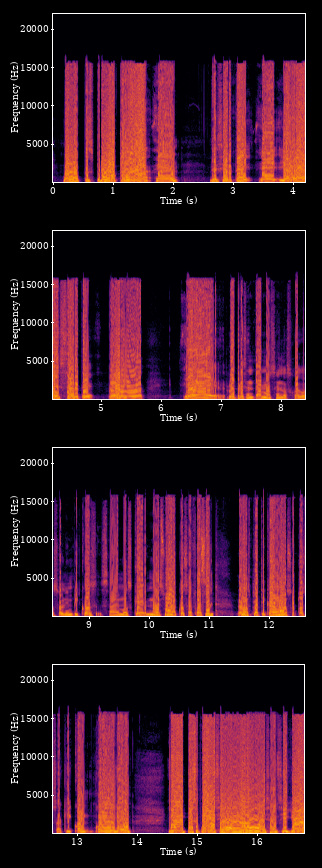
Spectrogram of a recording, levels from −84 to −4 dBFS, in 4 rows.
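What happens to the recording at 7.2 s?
At 7.2 s the speech is hit by integer overflow, which runs through the whole clip rather than starting there. The signal is driven about 17 dB too hot, so every peak past the integer limit wraps to the opposite sign instead of being held at full scale, affecting roughly 7 percent of samples. It sounds like violent cracks on loud syllables, harsher than clipping. The waveform shows peaks jumping rail to rail, and the spectrogram shows bright broadband vertical streaks.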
